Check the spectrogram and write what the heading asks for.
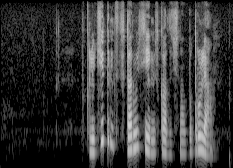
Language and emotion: Russian, positive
